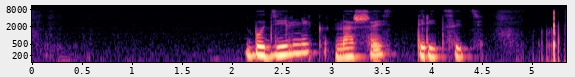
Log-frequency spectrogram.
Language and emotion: Russian, neutral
